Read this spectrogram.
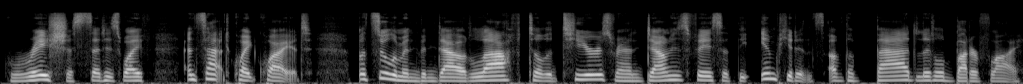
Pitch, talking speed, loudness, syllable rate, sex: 180 Hz, 165 wpm, -19 LUFS, 4.3 syllables/s, female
